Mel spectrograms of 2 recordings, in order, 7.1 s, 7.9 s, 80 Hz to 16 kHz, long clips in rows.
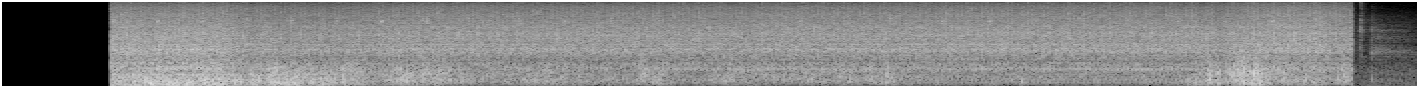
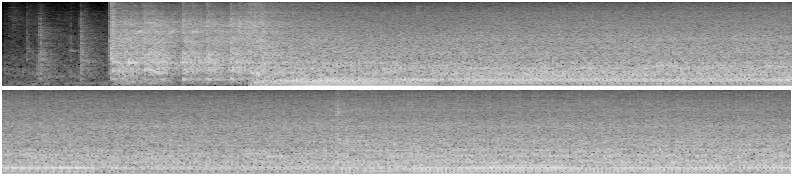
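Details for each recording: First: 2012 Ford Escape 2.5L at idle: harsh high-pitched squeal over steady idle, no speed change; accessory belt squeal from worn idler pulley. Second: 2012 Ford Escape 2.5L after replacing the belt tensioner and idler pulleys: the engine catches and settles into a steady, even idle with no squeal or chirp from the belt.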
